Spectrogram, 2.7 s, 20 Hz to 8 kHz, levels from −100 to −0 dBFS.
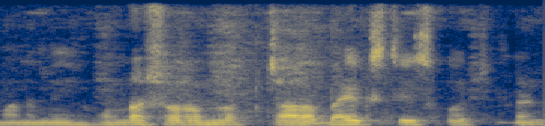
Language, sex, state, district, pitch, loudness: Telugu, male, Andhra Pradesh, Guntur, 125 Hz, -20 LUFS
